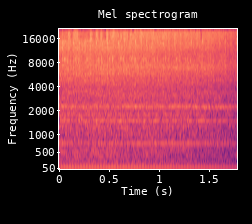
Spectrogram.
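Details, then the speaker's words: Alfa Romeo 145 Cloverleaf, 11,000 miles, start-up: starts quickly and settles to even low idle with no tapping on start-up, indicating the cam variator is good; engine reasonably healthy. "what we're listening for is a tapping sound when you first started up which there isn't one so the variator in this is pretty good the engine starts up fairly fast as well so you can tell it's reasonably healthy for a car which is done 11 000 miles"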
